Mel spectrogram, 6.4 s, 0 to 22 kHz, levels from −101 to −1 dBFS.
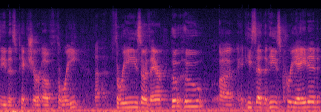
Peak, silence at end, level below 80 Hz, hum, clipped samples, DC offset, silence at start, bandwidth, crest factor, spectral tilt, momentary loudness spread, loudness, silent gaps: -12 dBFS; 0 s; -38 dBFS; none; under 0.1%; under 0.1%; 0 s; 15.5 kHz; 16 dB; -5.5 dB/octave; 11 LU; -29 LUFS; none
